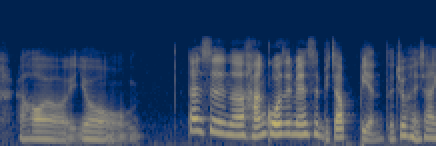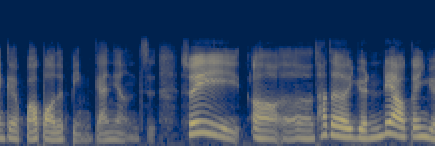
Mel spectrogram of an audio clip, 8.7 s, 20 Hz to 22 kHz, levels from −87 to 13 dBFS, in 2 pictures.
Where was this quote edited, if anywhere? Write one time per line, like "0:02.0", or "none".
0:01.8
